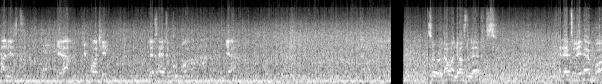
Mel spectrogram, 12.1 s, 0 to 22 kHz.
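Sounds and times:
low hum with pitched drone: 0:00.0 - 0:12.0.

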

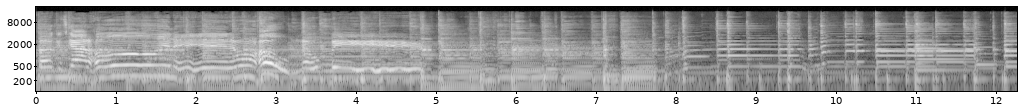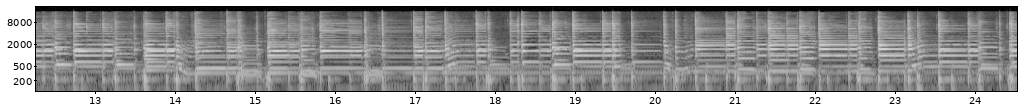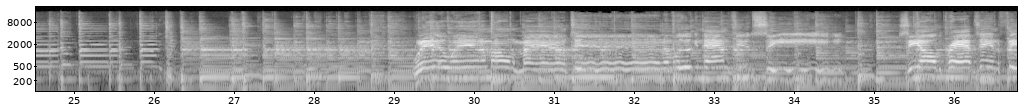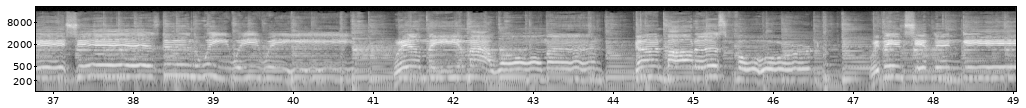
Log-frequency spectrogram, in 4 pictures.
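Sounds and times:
acoustic guitar lead line: 0:00.0 - 0:49.0
guitar strumming: 0:00.0 - 0:49.0.

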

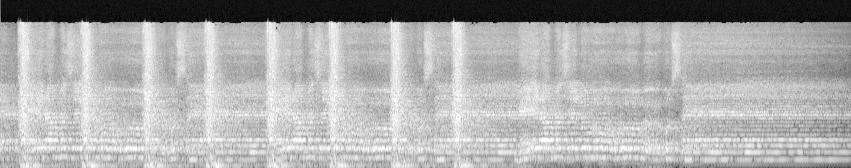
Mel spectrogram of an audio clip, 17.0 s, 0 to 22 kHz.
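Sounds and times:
sustained vocal drone: 0:00.0 - 0:17.0
voice chanting a lament: 0:00.0 - 0:17.0.

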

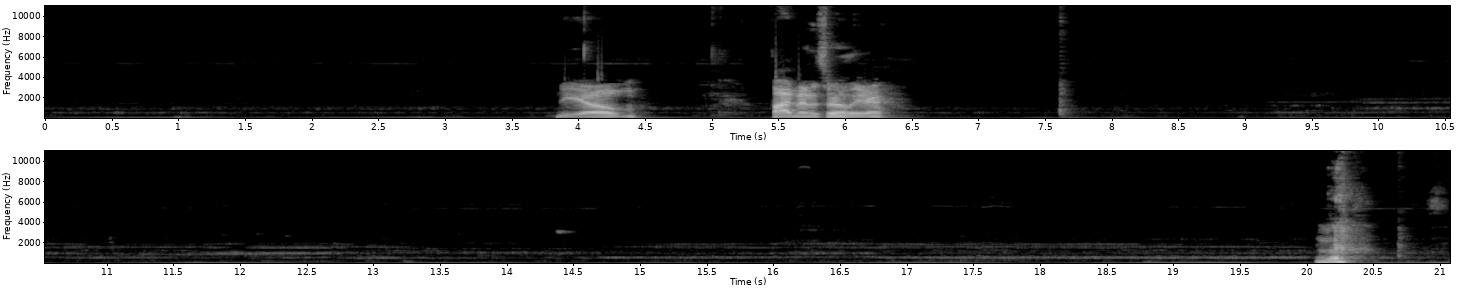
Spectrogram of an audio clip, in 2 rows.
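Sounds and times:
faint low hum: 0:00.0 - 0:21.0
faint steady tones: 0:00.0 - 0:21.0.

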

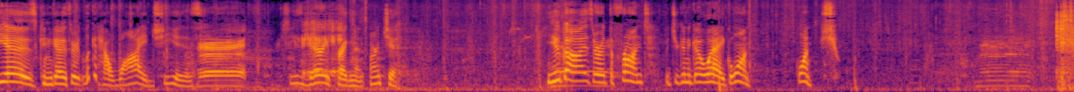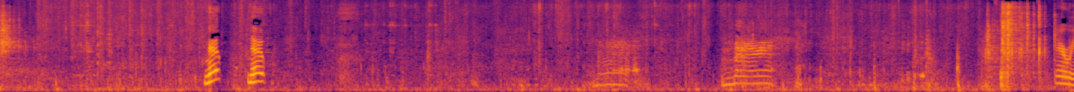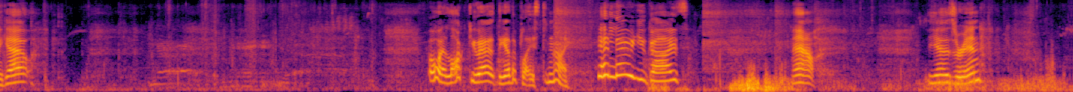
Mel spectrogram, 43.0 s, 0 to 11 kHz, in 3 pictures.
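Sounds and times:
sheep bleating: 0:02.5 - 0:04.9, 0:07.4 - 0:08.6, 0:13.0 - 0:13.9, 0:22.2 - 0:23.1, 0:23.9 - 0:24.8, 0:30.6 - 0:33.4.

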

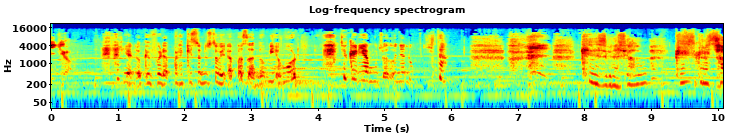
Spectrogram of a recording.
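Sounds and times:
soft background music: 0:00.0 - 0:10.0
woman crying and sobbing: 0:05.6 - 0:08.3.

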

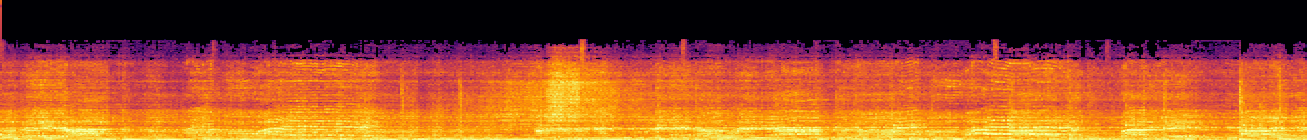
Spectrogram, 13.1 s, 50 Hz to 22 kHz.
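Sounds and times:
orchestral accompaniment: 0:00.0 - 0:13.0
women's choir singing: 0:00.0 - 0:13.0.

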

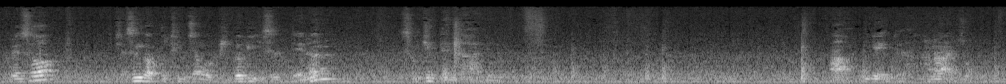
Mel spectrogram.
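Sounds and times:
low electrical hum: 0:00.0 - 0:10.0
room noise hiss: 0:00.0 - 0:10.0.

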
